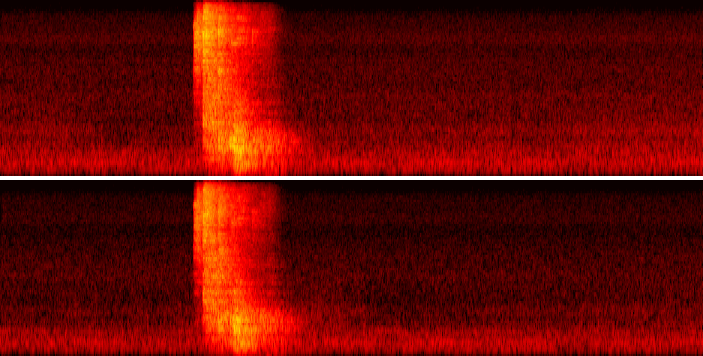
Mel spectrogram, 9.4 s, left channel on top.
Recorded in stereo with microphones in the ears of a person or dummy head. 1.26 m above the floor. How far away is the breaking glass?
About 1.1 m.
